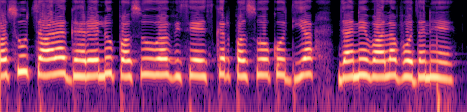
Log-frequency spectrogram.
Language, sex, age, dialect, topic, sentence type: Hindi, female, 18-24, Marwari Dhudhari, agriculture, statement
